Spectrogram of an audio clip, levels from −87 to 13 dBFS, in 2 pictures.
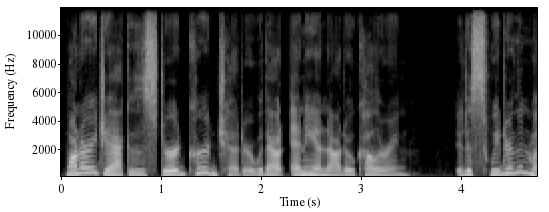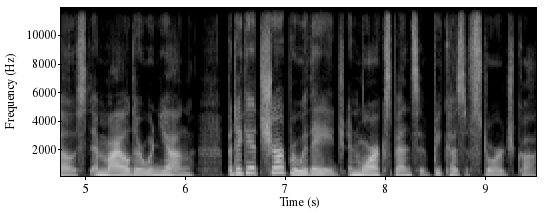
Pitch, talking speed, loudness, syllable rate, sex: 235 Hz, 210 wpm, -18 LUFS, 6.3 syllables/s, female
